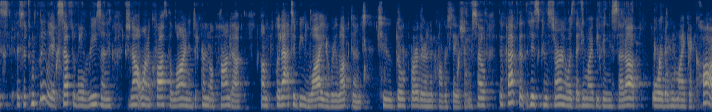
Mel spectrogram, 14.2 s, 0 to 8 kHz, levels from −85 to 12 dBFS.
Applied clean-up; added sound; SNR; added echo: neural mask model Resemble Enhance denoiser.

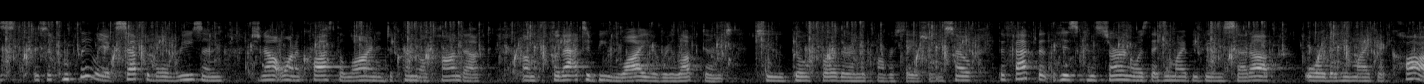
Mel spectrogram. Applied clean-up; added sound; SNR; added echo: none; Bathtub (filling or washing); 9 dB; none.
